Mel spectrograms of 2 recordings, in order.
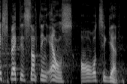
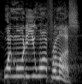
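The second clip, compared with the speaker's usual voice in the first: What more do you want from us raised high, leaning on want; sarcastic demand; 8 semitones higher than usual. Acted. People of Israel sarcastically demanding from God. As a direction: fling it at God like a complaint. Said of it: "Can you sense the sarcastic tone".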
